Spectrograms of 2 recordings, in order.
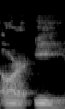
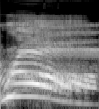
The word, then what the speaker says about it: Ra: It's spelled R-E, should be Re. The Egyptians actually pronounced it Ra, the sun god.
